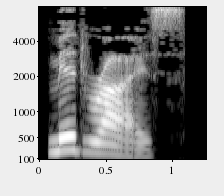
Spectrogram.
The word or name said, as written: mid-rise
